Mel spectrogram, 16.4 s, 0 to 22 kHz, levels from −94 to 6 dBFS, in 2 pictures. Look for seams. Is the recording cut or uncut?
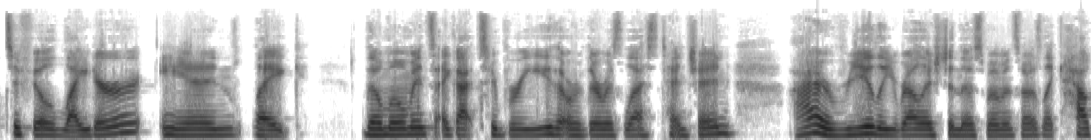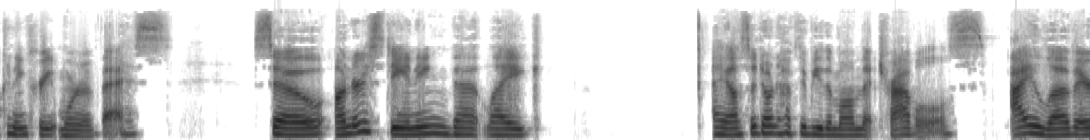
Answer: uncut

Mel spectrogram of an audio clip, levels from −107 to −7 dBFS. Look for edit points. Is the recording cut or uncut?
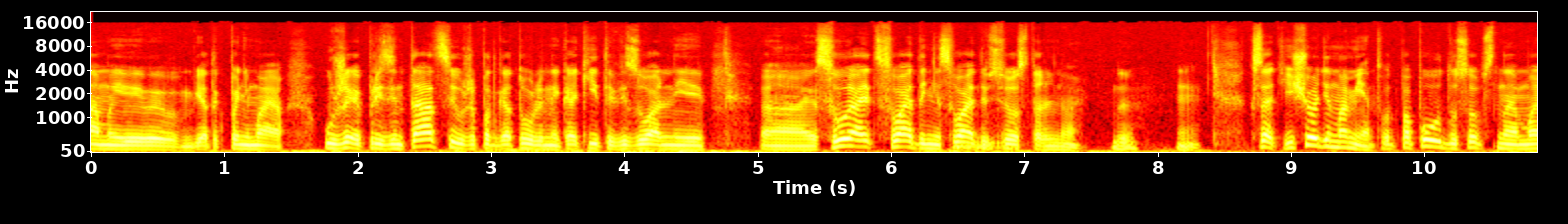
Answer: uncut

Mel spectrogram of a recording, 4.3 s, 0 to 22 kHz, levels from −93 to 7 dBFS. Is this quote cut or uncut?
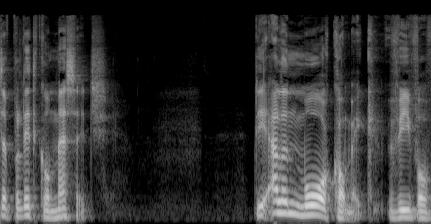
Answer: uncut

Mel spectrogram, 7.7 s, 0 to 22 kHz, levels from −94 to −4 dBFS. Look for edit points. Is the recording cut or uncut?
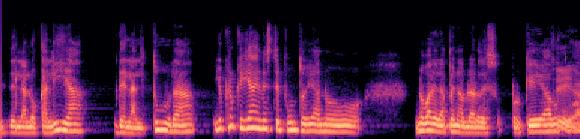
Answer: cut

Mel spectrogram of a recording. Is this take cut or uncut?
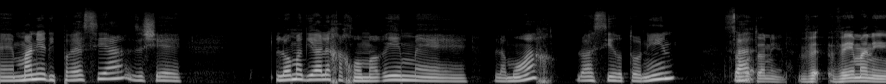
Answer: cut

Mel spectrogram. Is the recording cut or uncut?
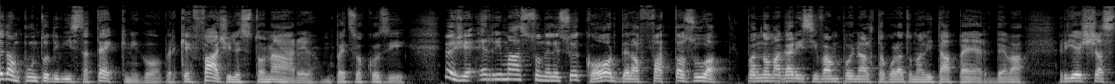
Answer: uncut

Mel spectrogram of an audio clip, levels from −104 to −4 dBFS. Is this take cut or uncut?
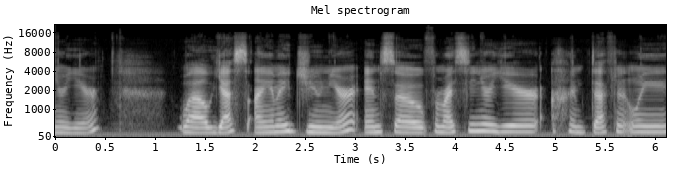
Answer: uncut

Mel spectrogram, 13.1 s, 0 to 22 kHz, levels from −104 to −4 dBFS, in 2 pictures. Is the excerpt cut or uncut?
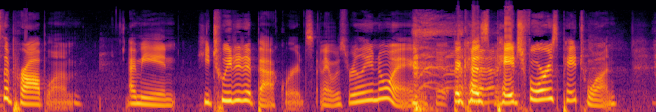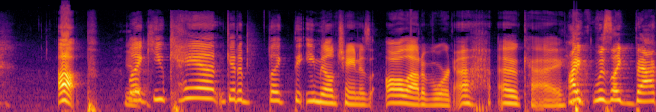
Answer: cut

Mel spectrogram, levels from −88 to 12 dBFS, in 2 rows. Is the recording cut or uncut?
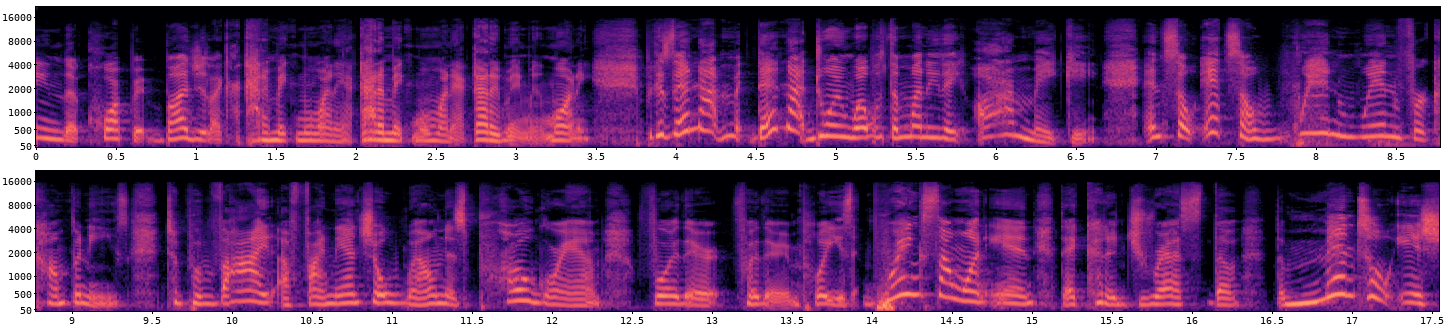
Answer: cut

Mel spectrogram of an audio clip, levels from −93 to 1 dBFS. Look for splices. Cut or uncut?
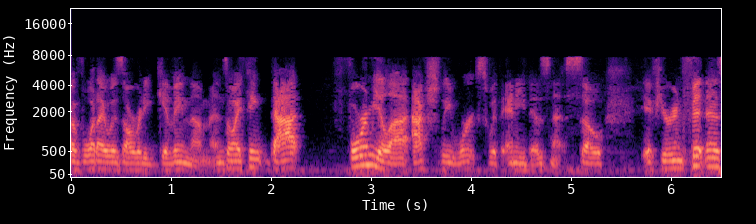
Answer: cut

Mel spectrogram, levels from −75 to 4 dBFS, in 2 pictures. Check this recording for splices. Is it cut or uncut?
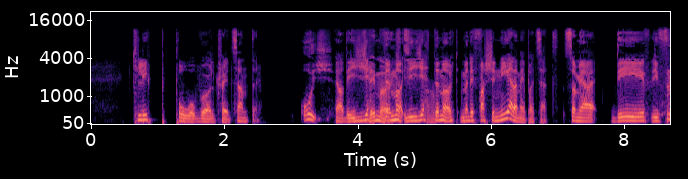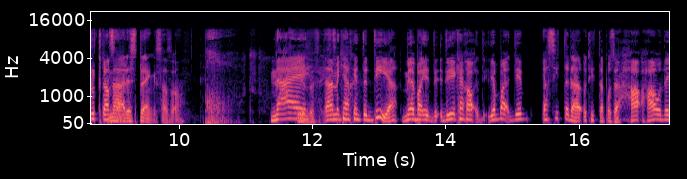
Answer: uncut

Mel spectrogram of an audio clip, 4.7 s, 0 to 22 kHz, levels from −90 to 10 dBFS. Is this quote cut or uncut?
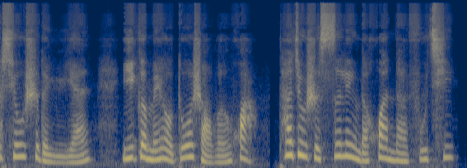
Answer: cut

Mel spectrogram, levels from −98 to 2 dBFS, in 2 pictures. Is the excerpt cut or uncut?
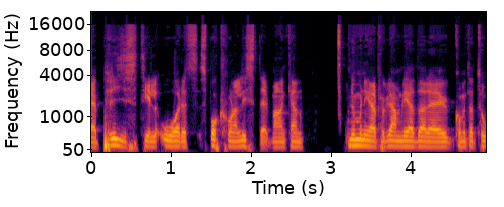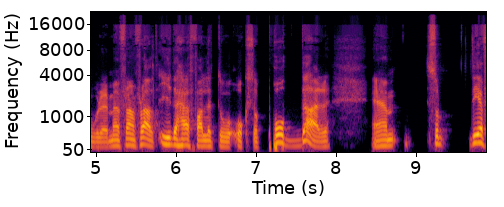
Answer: uncut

